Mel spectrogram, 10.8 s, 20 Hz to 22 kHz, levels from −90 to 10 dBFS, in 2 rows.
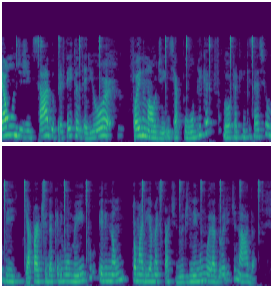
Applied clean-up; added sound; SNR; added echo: classical method Wiener filter.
